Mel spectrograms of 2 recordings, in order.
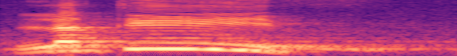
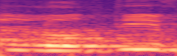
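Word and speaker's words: لطيف: নামে নাম আছে মানে লতিফ আল্লাহর নাম কিন্তু সঠিক উচ্চারণ হচ্ছে লাতিফ সঠিক উচ্চারণ কি লাতিফ লতিফ এটা সঠিক উচ্চারণ নয় লাতিফ হচ্ছে সঠিক উচ্চারণ তো এই লাতিফ শব্দের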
